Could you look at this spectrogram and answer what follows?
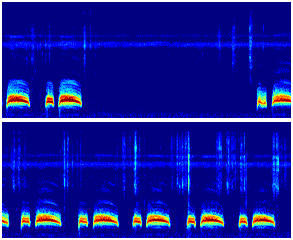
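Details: Spotted dove calling loudly and nonstop, in a stuttering cooing style. A few paired coos, a pause of about three seconds, then a steady run of short-then-long hollow coos repeating about once a second.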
